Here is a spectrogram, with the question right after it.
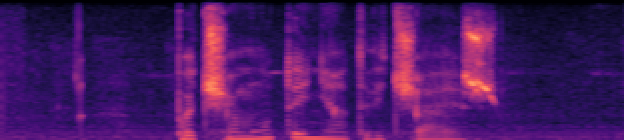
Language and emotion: Russian, neutral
